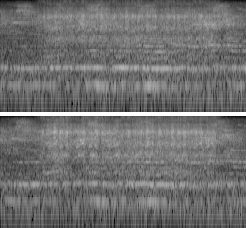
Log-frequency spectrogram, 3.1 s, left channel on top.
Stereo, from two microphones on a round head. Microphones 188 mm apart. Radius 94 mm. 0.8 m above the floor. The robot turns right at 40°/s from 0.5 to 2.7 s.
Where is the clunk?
No clunk in this recording.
